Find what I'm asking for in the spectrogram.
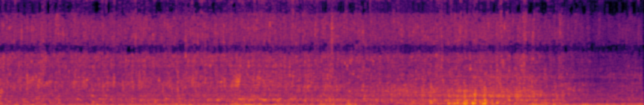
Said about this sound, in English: Now I'm gonna do the flush.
